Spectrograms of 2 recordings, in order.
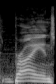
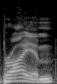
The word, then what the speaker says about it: Briam: Brian like Brian you Brian's your name right no my name is Brian Bri my parents thought that briam would be a totally cool and purified way to say my name so it's b r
